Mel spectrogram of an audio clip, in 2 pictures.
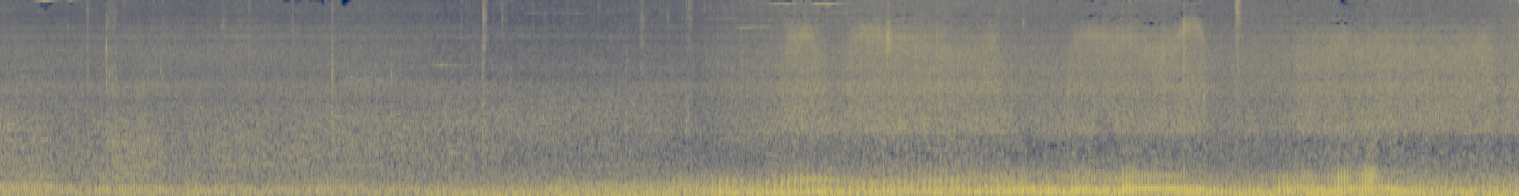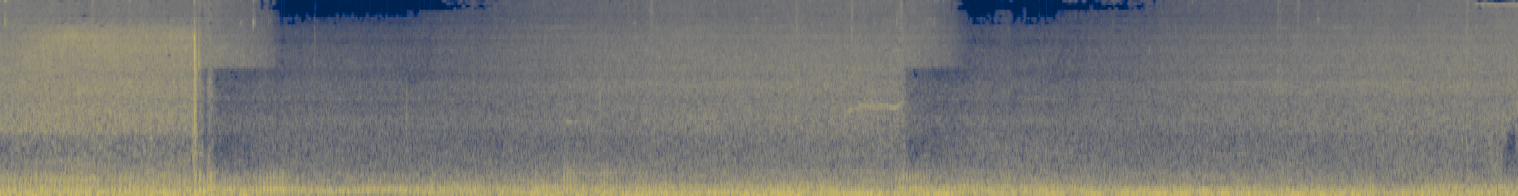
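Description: Outdoor street ambience: a steady low rumble of road traffic, cars and motorbikes passing on a busy boulevard, swelling in the middle. The higher hiss drops out suddenly partway through and returns a few seconds later.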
